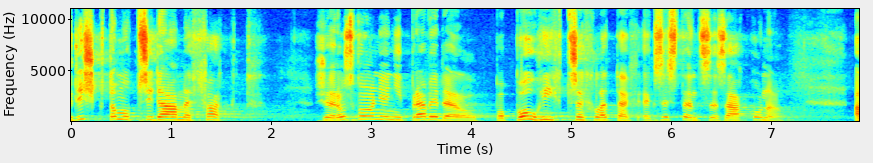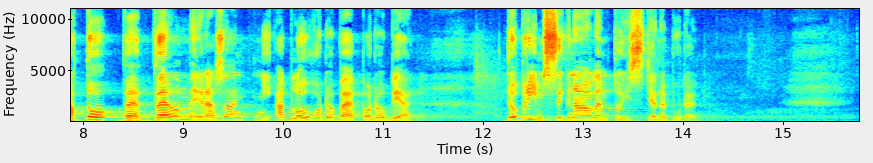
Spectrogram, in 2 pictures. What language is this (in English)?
Czech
